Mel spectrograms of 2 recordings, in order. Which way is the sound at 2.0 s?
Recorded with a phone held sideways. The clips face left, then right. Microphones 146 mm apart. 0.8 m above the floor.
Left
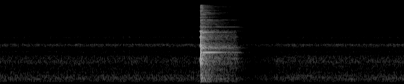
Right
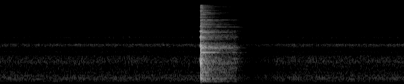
40° right (ahead or behind).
